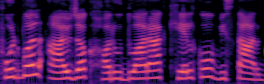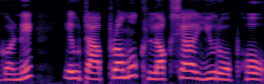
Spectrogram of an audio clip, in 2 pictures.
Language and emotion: Nepali, neutral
